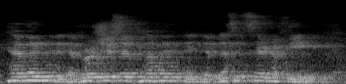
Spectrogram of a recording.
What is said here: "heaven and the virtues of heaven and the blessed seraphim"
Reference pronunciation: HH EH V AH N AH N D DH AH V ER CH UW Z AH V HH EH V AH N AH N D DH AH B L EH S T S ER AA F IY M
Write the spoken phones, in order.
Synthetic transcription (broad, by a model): HH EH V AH N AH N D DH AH P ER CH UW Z AH V HH EH V AH N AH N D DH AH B L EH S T S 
